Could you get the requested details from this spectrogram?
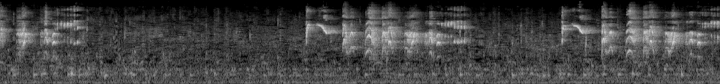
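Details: Albino long-tailed shrike kept as a champion songbird, its song played to coax silent shrikes: bursts of harsh, scratchy, varied chattering separated by quiet gaps of about two seconds.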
